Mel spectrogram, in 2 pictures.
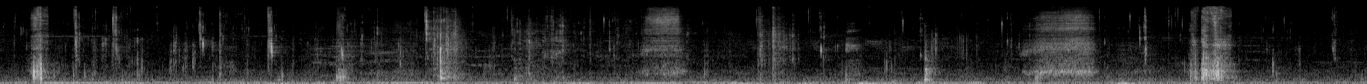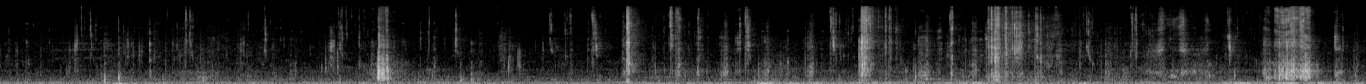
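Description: Close-miked mouth sounds of a person eating by hand, biting and chewing mouthfuls of kadhi-soaked rice and pakora. There are irregular sharp mouth clicks and a few louder, longer chewing noises about halfway through and near the end.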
